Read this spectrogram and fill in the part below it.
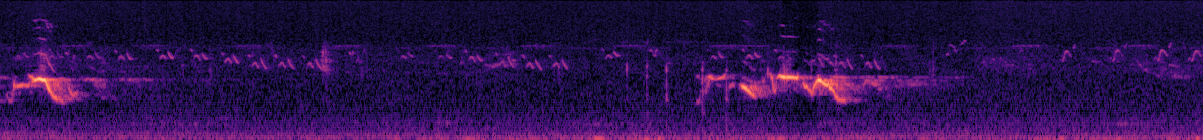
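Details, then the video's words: Eurasian golden oriole (Oriolus oriolus) singing two rich, fluting, yodelled phrases about five seconds apart, with faint high chirping from other small birds in between. "Пение обыкновенной иволги"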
